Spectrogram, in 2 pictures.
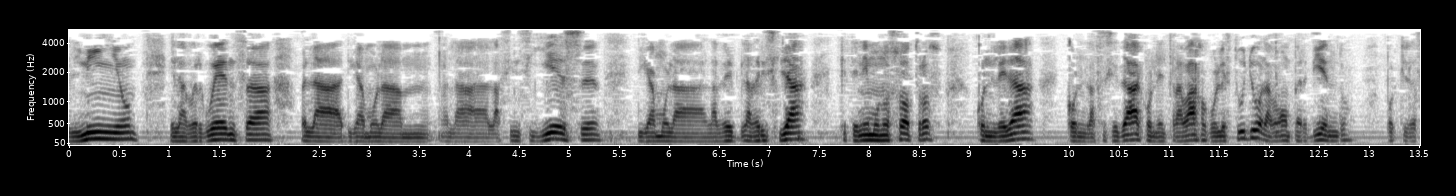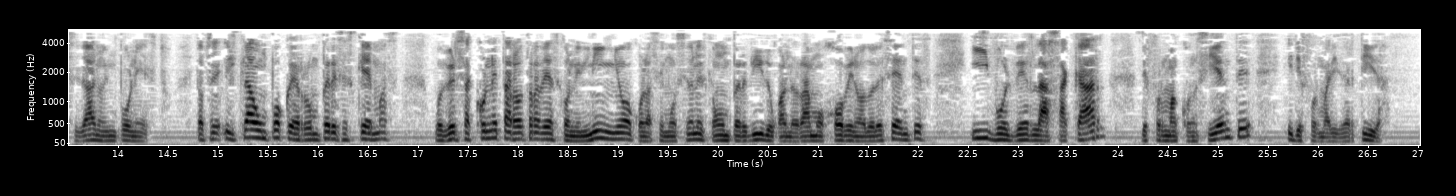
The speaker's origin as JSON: {"language": "Spanish", "country": "Italy", "second_language": "Spanish", "said": "Yo soy italiano, mi formación teatral comienza con la Comedia del Arte en Italia, en la Escuela de Teatro en Bolonia"}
